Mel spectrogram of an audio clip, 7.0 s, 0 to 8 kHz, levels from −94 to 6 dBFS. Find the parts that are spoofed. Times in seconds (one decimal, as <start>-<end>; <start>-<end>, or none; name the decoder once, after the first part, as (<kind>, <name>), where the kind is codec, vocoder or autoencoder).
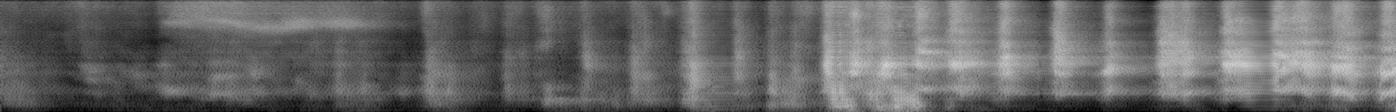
0.0-7.0 (vocoder, Vocos)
